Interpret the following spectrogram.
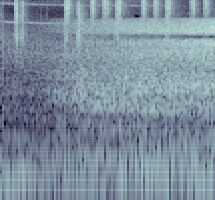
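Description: A loud, deep rumble with a hiss that swells up about halfway through: a whooshing sound effect laid under the opening title. Faint regular ticks run high above it.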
